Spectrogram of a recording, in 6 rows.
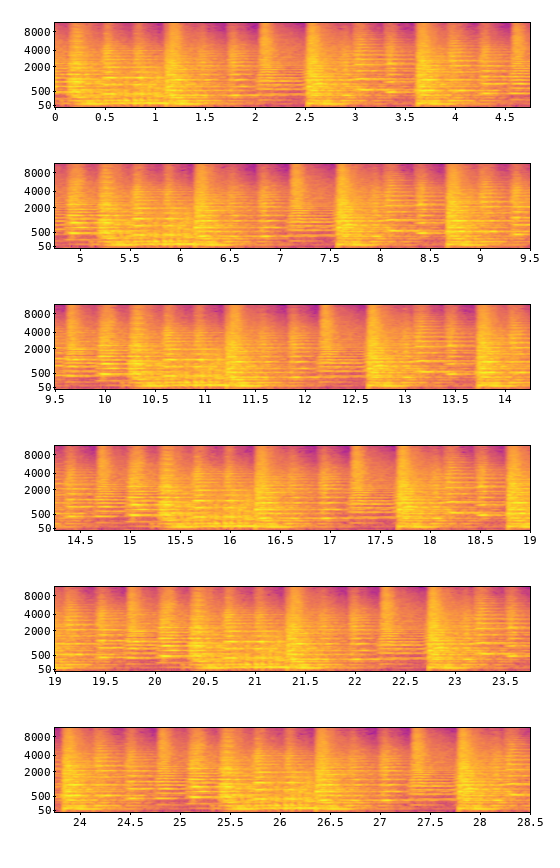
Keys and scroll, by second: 0.0-1.1 typing, 4.3-7.2 typing, 8.3-8.7 typing, 14.9-17.4 typing, 18.7-20.0 typing.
